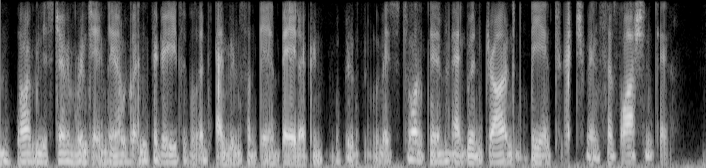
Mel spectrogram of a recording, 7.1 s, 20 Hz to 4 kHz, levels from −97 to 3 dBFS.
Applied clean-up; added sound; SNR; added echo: neural diffusion model UNIVERSE++.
